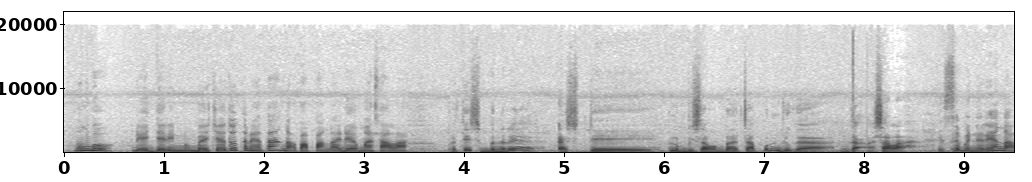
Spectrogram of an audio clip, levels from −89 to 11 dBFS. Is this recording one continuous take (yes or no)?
no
